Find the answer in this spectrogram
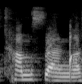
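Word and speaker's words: Thamsanqa: And so the Q is, my dad's name was Tamsanga. So the third syllable was NQA.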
